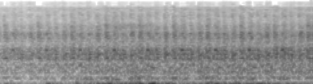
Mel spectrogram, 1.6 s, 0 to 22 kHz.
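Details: 2000 Kia Pride (Festiva-type engine), fully hot with fan cycling, timing checked: small four-cylinder idles smooth and even, no misses or knocks, steady hum with fan hiss while owner listens for a vacuum leak; normal idle.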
